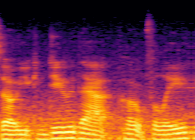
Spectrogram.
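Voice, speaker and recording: A woman's voice: rumbling low, steady tone, fairly quick, background noise. A young woman giving casual game commentary as a streamer, often hesitant and repeating herself.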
